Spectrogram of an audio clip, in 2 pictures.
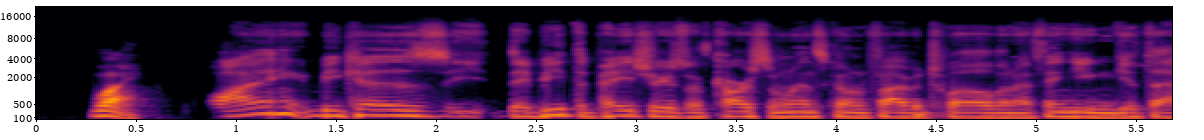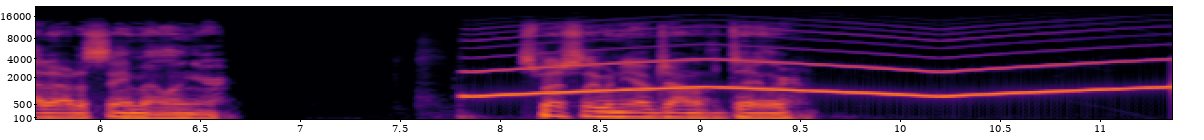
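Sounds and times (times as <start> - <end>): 
speech: 0.3 - 6.7, 8.2 - 9.6
police siren passing outside: 7.8 - 11.3.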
